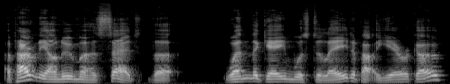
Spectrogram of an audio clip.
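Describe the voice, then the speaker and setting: A man's voice: mid-range voice, lively intonation, a little fast, a bit bright. A man hosting a gaming podcast in casual, conversational chat. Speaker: podcast host.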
